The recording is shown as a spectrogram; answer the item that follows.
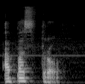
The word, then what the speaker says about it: апостроф: Номер девять, Апостроф. Правильно ставить ударение только на последний слог.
